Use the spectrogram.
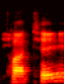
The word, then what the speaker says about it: PATE: the second one dp pate is pronounced probably right yeah like the french liver pate makes sense the north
